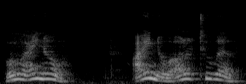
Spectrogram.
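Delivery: soft, guarded woman's reply; hushed, measured admission; knowing understatement. Acted. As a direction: let it out quietly, with history behind it. Guarded woman speaks of the couple.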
